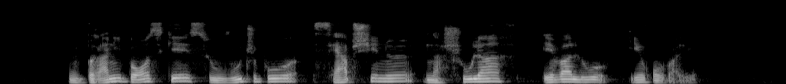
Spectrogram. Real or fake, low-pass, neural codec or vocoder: real; 7.2 kHz; none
